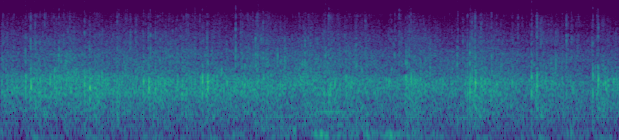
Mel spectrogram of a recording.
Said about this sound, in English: If you believe that, come on, give him a good round of applause today.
